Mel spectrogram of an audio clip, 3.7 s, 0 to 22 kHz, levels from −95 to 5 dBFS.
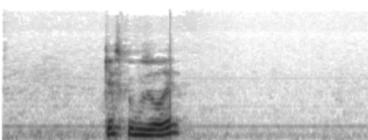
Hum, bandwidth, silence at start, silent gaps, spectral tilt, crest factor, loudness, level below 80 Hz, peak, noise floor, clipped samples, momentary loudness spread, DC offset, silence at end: none; 7 kHz; 1.05 s; none; -8 dB/octave; 18 dB; -13 LUFS; -50 dBFS; 0 dBFS; -54 dBFS; under 0.1%; 10 LU; under 0.1%; 1.9 s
